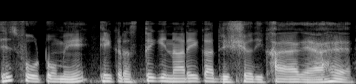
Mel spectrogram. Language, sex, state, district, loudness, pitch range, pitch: Hindi, male, Assam, Kamrup Metropolitan, -13 LUFS, 120-145 Hz, 135 Hz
